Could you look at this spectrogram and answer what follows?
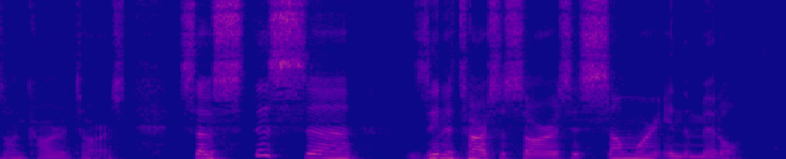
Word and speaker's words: Xenotarsosaurus: the little ones on carnot ours so this Xena Tarsus horas is somewhere in the middle so it was very important that we get the pronunciation correct for you guys Xena Tarsus horas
